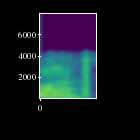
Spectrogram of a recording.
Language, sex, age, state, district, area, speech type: Tamil, male, 60+, Tamil Nadu, Vellore, rural, conversation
